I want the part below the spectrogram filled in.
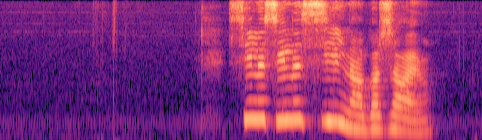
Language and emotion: Russian, positive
